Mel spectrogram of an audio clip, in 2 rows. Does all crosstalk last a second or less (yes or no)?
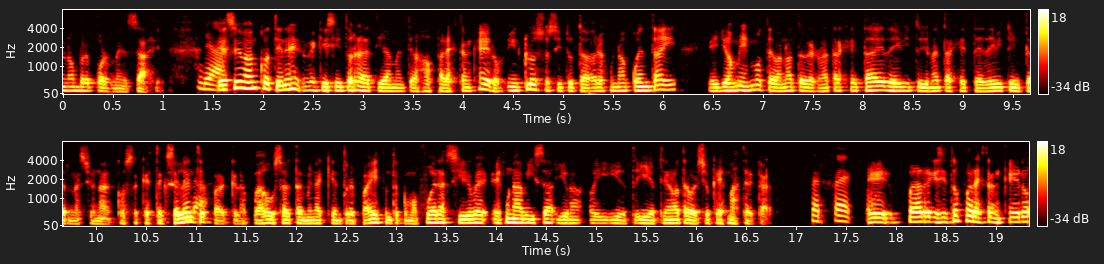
yes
